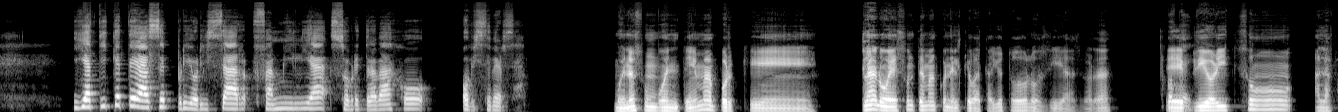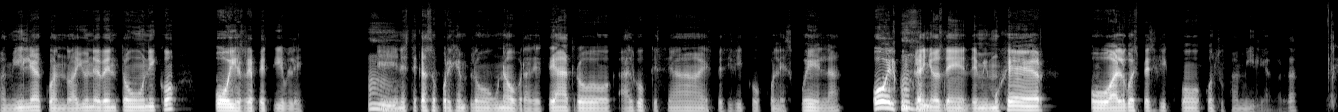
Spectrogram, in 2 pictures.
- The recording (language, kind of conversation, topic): Spanish, podcast, ¿Qué te lleva a priorizar a tu familia sobre el trabajo, o al revés?
- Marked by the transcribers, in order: none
